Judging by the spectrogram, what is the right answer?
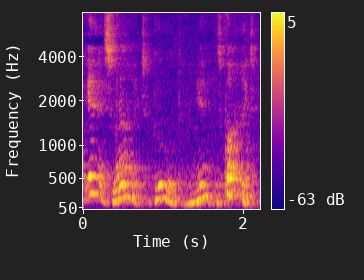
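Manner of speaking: put-on very posh, proper upper-class English accent. Imitating a very English man, very posh English accent. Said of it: "who speak in a very posh, proper nation. So it's all like".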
